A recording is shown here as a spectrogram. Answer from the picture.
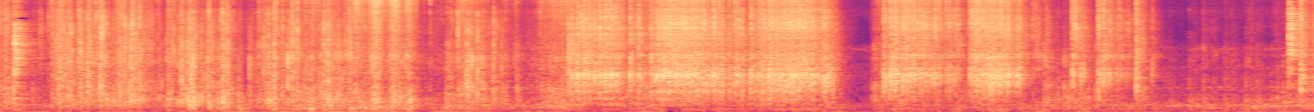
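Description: M&M's candies pouring out of a plastic wrapper into a metal tin, a dense rattle of hard candy shells on metal, with the wrapper crinkling. Scattered clicks come first, then two long runs of pouring in the second half with a short break between them.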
